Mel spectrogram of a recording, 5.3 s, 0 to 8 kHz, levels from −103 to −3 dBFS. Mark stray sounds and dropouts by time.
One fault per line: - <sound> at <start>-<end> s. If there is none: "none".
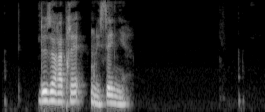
none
